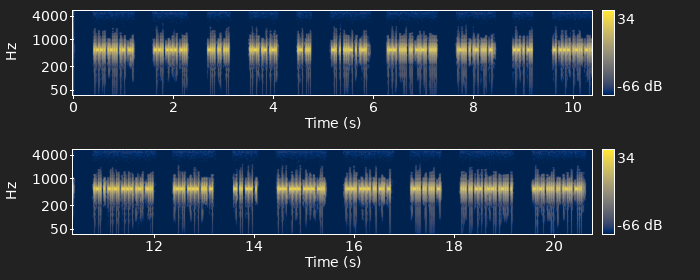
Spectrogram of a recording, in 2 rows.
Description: Morse code, heard as a keyed tone, about 60 wpm, 550 Hz. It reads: PLAN GOD DIS FAR AS NEVER WHICH LEAST MEN TOLD RECORD POST TIME WOOD POINT LIST SIMPLE CHILD
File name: 632 words / 632 Words 60WPM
